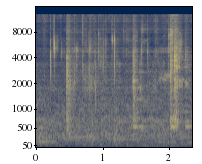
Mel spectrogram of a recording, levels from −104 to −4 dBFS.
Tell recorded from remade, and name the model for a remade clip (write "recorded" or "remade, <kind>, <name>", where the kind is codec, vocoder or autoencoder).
remade, codec, SNAC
